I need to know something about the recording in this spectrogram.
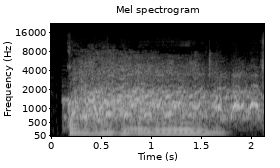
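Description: A man singing "kau" into a microphone, holding one long, steady note for about a second and a half.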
